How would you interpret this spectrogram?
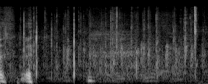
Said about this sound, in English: Yeah, nice. Applause.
